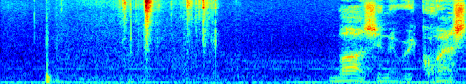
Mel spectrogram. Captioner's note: footsteps thudding; chain jingles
